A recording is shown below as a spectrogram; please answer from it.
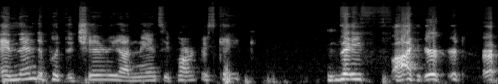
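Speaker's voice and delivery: speaking while breaking into laughter through words. Speaker telling a story to a listener, laughing while talking. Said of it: "I'm sorry, I'm laughing".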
